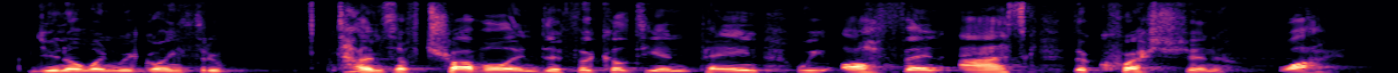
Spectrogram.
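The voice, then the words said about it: Strained, losing voice. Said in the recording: “Oh my goodness, my voice is gone.”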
